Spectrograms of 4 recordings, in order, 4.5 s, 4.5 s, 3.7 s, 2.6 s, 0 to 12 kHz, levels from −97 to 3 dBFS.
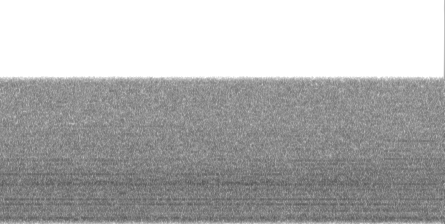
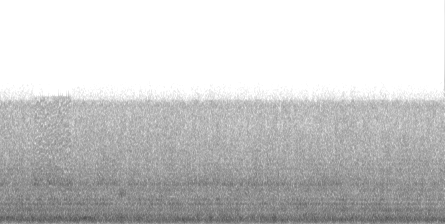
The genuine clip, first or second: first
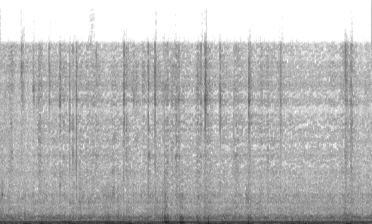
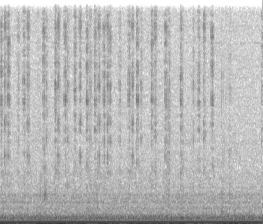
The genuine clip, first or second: second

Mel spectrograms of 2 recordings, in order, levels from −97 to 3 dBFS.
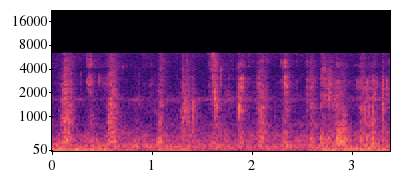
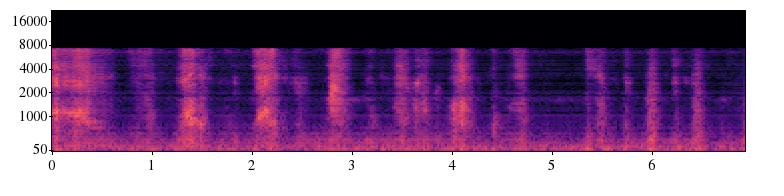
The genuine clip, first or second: first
